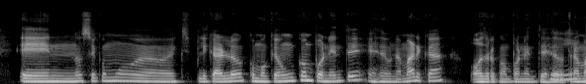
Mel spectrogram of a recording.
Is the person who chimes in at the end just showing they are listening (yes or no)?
yes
